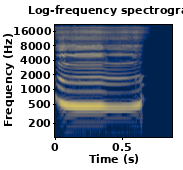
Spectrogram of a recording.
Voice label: "uu", girl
